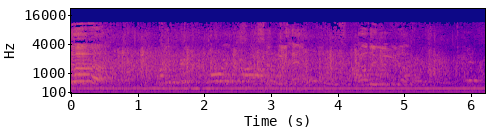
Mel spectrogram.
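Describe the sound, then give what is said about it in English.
An audience claps together in a dense, steady wash of applause that holds at an even level throughout, with a low constant hum and faint voices mixed in underneath. “If you're thankful for that, would you clap your hands right now?”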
